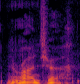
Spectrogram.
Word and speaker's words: Naranga: it's Naranga. Is that proper? – It's Am I saying it properly? – We say Naranga. – Naranja.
